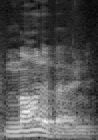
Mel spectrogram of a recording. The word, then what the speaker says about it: Marylebone: Marylebone.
